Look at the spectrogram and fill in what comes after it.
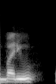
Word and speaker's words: Барю: И по рекомендации миссис Хиггинс в доме поселилась гувернантка мадам Барю, ударение на «ю», ваша светлость.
